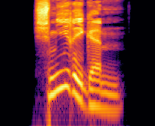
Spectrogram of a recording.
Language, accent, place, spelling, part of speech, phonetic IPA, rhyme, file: German, Germany, Berlin, schmierigem, adjective, [ˈʃmiːʁɪɡəm], -iːʁɪɡəm, De-schmierigem.ogg
- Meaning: strong dative masculine/neuter singular of schmierig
